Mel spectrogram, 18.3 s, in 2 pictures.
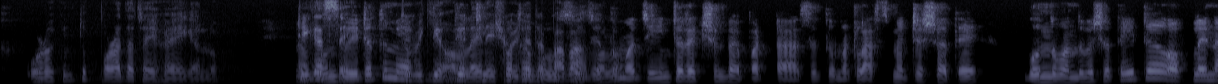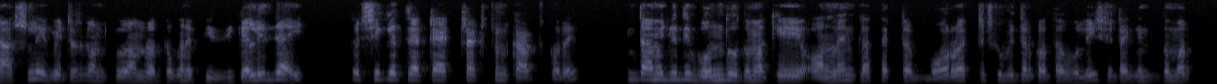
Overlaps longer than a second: present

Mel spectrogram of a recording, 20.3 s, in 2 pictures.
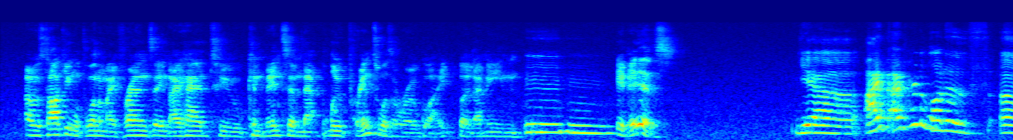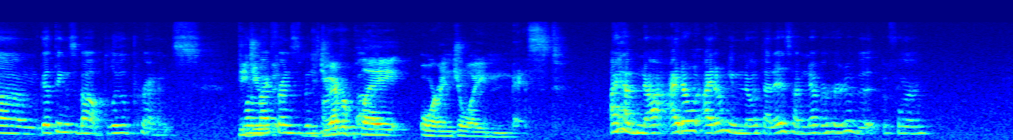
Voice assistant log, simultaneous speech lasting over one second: present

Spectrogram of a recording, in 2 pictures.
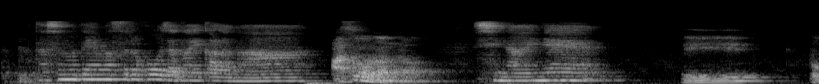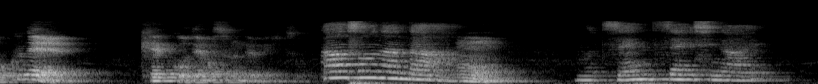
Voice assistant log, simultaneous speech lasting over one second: none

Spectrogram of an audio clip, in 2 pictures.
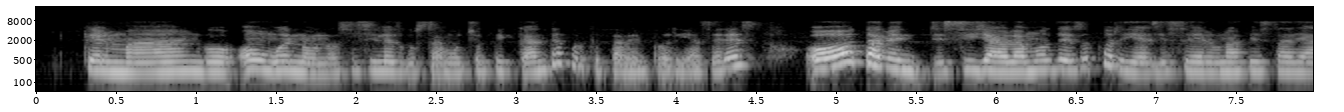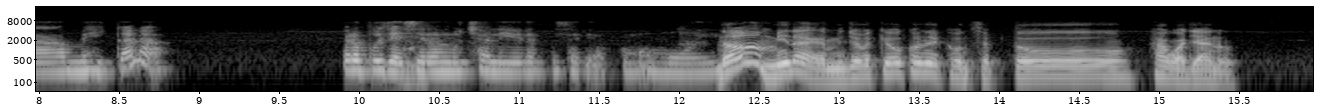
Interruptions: none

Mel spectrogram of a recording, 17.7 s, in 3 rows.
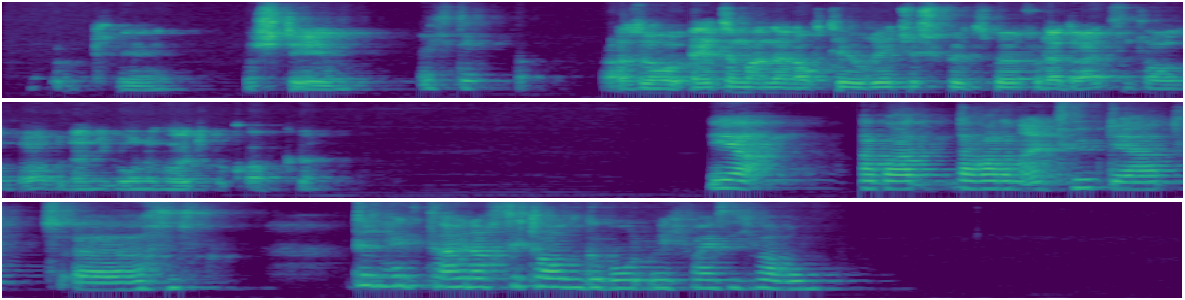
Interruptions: none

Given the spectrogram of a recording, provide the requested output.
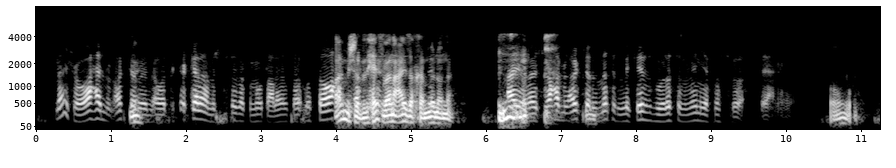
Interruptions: present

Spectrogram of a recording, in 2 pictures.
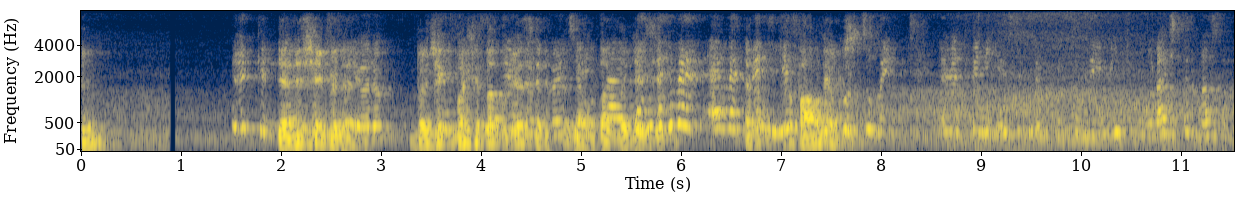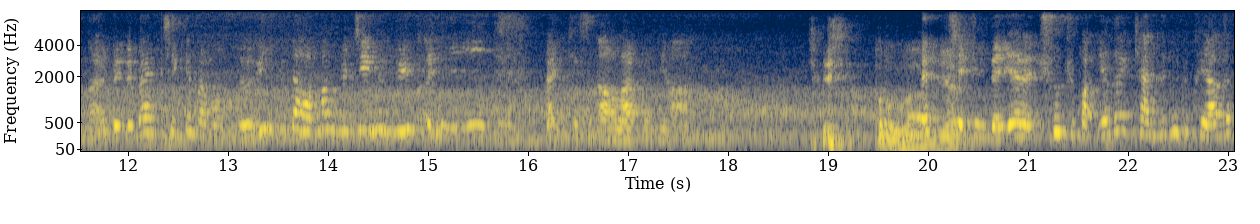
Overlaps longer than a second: present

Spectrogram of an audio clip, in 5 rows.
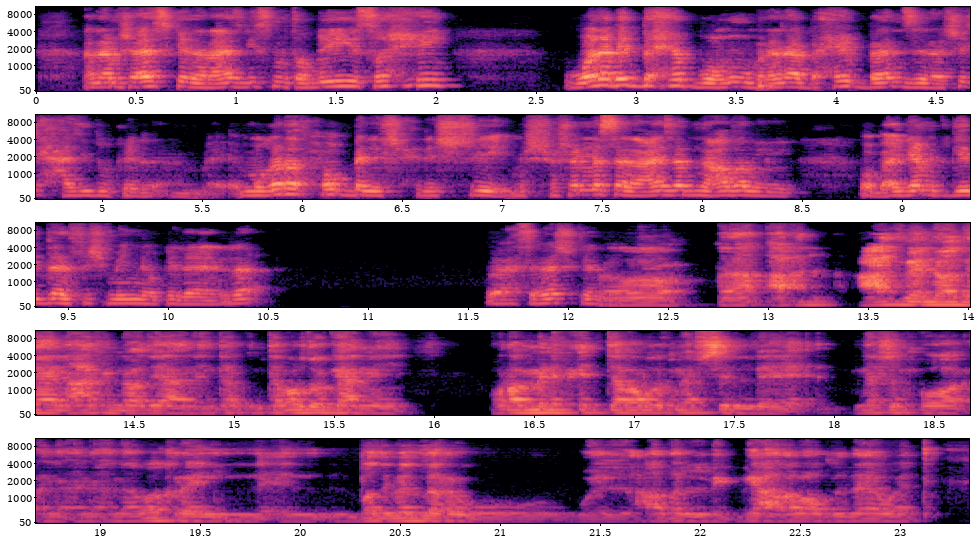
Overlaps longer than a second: none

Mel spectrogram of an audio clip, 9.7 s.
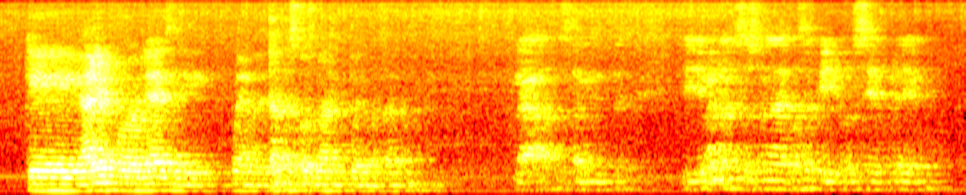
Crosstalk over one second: none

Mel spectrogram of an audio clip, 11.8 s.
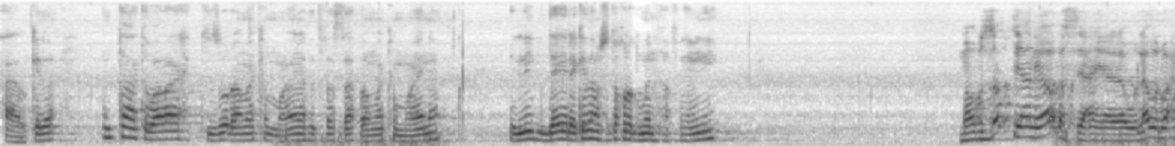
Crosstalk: none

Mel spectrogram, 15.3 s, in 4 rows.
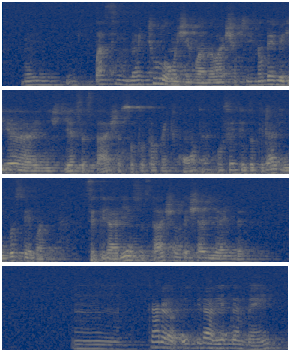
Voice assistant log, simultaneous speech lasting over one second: none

